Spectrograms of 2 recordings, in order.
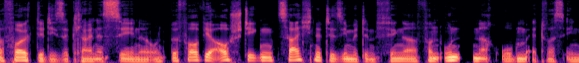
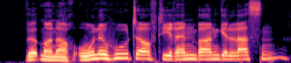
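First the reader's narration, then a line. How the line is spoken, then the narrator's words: Calling out to them. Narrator (German): rief Killer ihnen zu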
